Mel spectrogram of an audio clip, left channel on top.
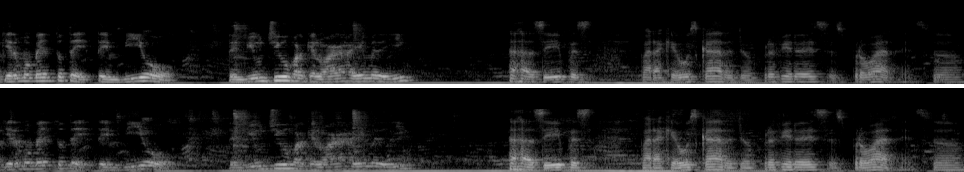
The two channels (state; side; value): normal; both; correlation 0.49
